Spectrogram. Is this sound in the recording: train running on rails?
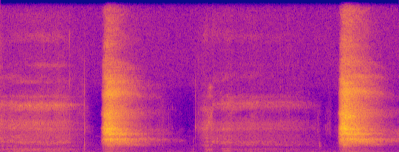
no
